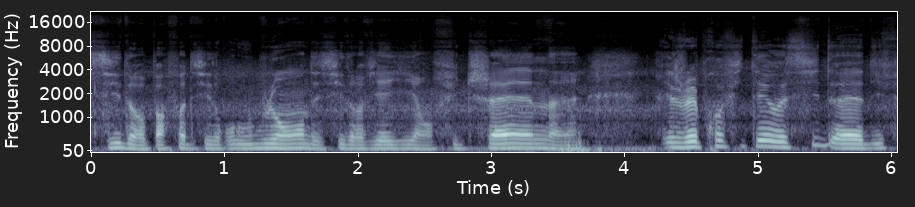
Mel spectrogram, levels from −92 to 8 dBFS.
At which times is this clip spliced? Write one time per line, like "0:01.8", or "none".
0:04.2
